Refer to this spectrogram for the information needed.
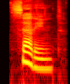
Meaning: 1. according to (one’s thought, belief, or guess) 2. by, following, in compliance with, according to, in obedience to, consistent with (e.g. a rule or a statement)
- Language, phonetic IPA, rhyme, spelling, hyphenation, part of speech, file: Hungarian, [ˈsɛrint], -int, szerint, sze‧rint, postposition, Hu-szerint.ogg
